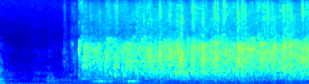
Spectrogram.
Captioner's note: applause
